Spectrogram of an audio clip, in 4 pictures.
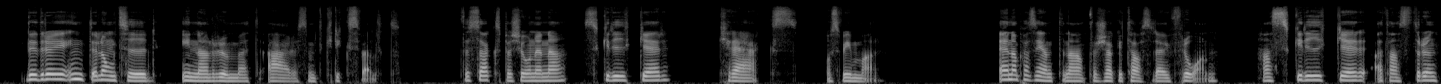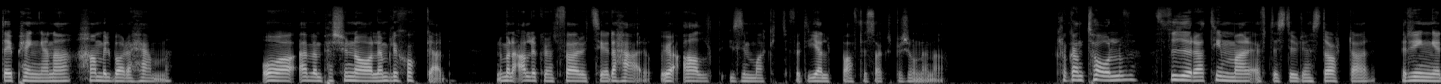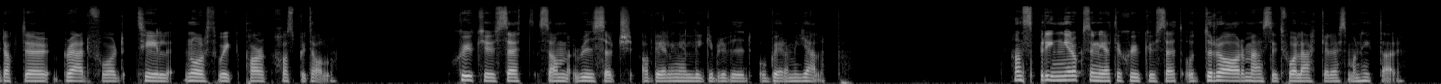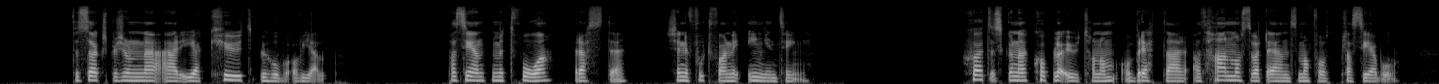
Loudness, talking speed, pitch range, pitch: -26 LUFS, 130 wpm, 155-180 Hz, 165 Hz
